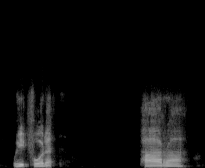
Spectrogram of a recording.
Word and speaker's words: parallelepiped: Parallelepiped.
